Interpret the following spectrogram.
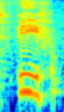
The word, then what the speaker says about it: Fif: Fief is spelled F-I-F. So if you read it without me first introducing myself, I'd have no problem with you thinking that it was pronounced Fiff.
